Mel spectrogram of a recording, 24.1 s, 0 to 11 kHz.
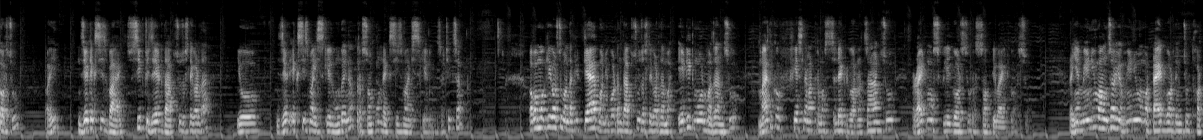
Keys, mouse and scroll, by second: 5.8-6.2 middle drag, 6.7 s, 8.4 middle click, 11.3 Tab, 13.0 click, 15.1 3, 15.3 click, 21.7 click, 22.5-24.0 drag.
